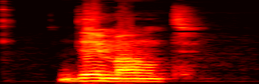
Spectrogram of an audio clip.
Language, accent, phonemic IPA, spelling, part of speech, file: French, Canada, /de.mɑ̃t/, démente, verb, LL-Q150 (fra)-démente.wav
- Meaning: first/third-person singular present subjunctive of démentir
